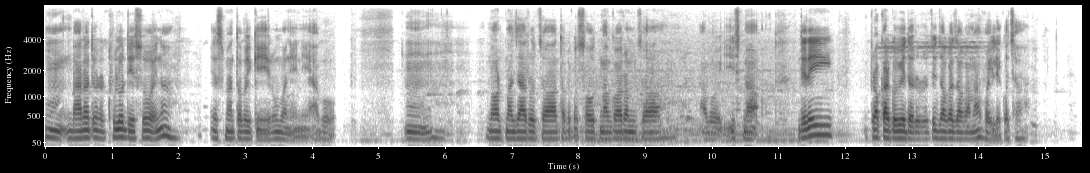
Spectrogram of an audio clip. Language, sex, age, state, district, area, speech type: Nepali, male, 30-45, West Bengal, Kalimpong, rural, spontaneous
